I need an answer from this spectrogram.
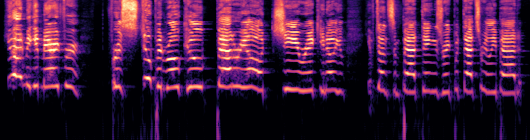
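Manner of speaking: put-on high, nervous whiny teen voice, way up in pitch; squeaky stammering teenage sidekick, pleading; Morty impression. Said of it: "doing a Rick and Morty impression".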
